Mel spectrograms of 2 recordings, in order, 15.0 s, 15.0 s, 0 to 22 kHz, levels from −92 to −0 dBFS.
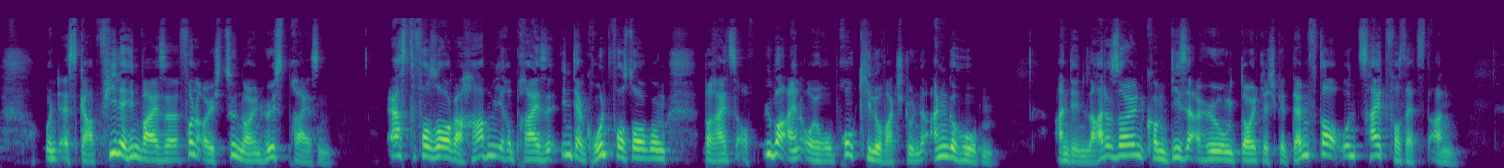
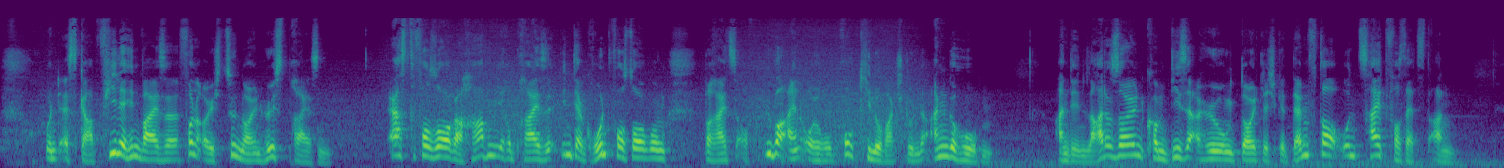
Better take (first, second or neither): first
